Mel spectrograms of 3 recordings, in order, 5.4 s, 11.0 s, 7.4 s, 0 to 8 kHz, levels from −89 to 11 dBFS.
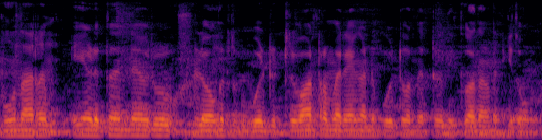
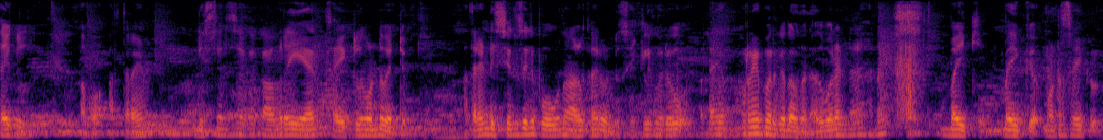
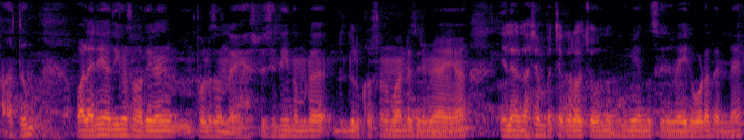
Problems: none marked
